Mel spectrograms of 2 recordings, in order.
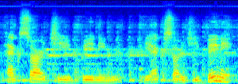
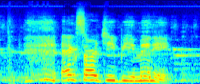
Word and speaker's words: XRGB Mini: I mean, you can use an AV converter and a lot of these other stuff like the XRG Bini. So I keep mispronouncing it. XRGB Mini.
